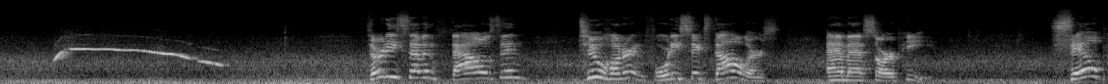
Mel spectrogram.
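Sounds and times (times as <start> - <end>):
man whistling a sliding note: 0.5 - 2.3.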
